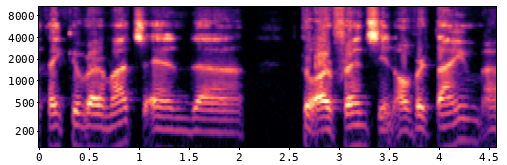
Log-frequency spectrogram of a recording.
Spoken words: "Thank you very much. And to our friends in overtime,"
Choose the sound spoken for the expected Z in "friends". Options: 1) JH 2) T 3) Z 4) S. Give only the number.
4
